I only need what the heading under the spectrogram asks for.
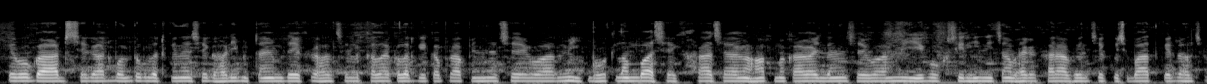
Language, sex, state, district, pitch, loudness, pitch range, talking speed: Maithili, male, Bihar, Saharsa, 155 Hz, -19 LUFS, 150-155 Hz, 240 wpm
